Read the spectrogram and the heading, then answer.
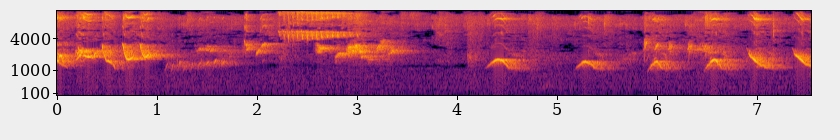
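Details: White-rumped shama singing clear whistled phrases mixed with a buzzy trill, then repeating a looping, down-slurred whistle about once a second toward the end; loud and close, with no other clear sounds.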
